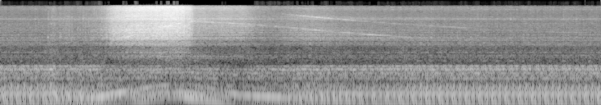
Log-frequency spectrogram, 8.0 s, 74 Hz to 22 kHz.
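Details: 2006 Chevy Silverado LBZ Duramax diesel, revved in neutral with new 5-inch straight pipe, flow-through muffler and DSP5 tune; deep steady rumble swells on quick rev, faint falling whistle trailing; normal turbo spool.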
